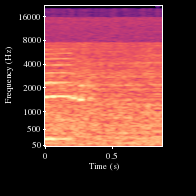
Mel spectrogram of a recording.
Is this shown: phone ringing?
yes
